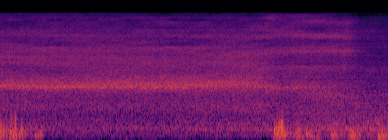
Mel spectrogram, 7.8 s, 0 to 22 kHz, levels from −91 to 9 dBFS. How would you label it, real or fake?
fake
